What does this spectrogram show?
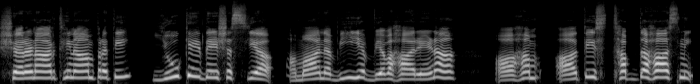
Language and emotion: Sanskrit, angry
